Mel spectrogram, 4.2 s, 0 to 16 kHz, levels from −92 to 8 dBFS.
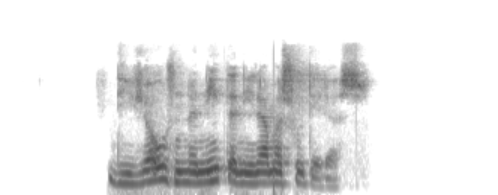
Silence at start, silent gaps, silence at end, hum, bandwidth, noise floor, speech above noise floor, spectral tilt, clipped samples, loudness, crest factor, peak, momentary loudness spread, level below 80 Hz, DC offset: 0.9 s; none; 1.1 s; none; 7.6 kHz; under -90 dBFS; over 61 dB; -5.5 dB/octave; under 0.1%; -29 LUFS; 18 dB; -14 dBFS; 9 LU; -68 dBFS; under 0.1%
